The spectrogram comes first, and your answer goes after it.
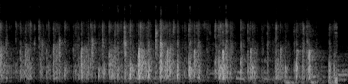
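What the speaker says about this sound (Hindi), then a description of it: "इन सभी को जोरदार तालियों से स्वागत किया जाए" Hearty applause from a gathering at a Sant Ravidas Jayanti celebration, a busy patter of many hands clapping at close range for a few seconds.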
